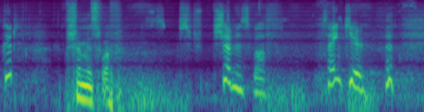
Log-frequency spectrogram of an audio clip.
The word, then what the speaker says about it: Przemysław: Was it pronounced good? Przemysław.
